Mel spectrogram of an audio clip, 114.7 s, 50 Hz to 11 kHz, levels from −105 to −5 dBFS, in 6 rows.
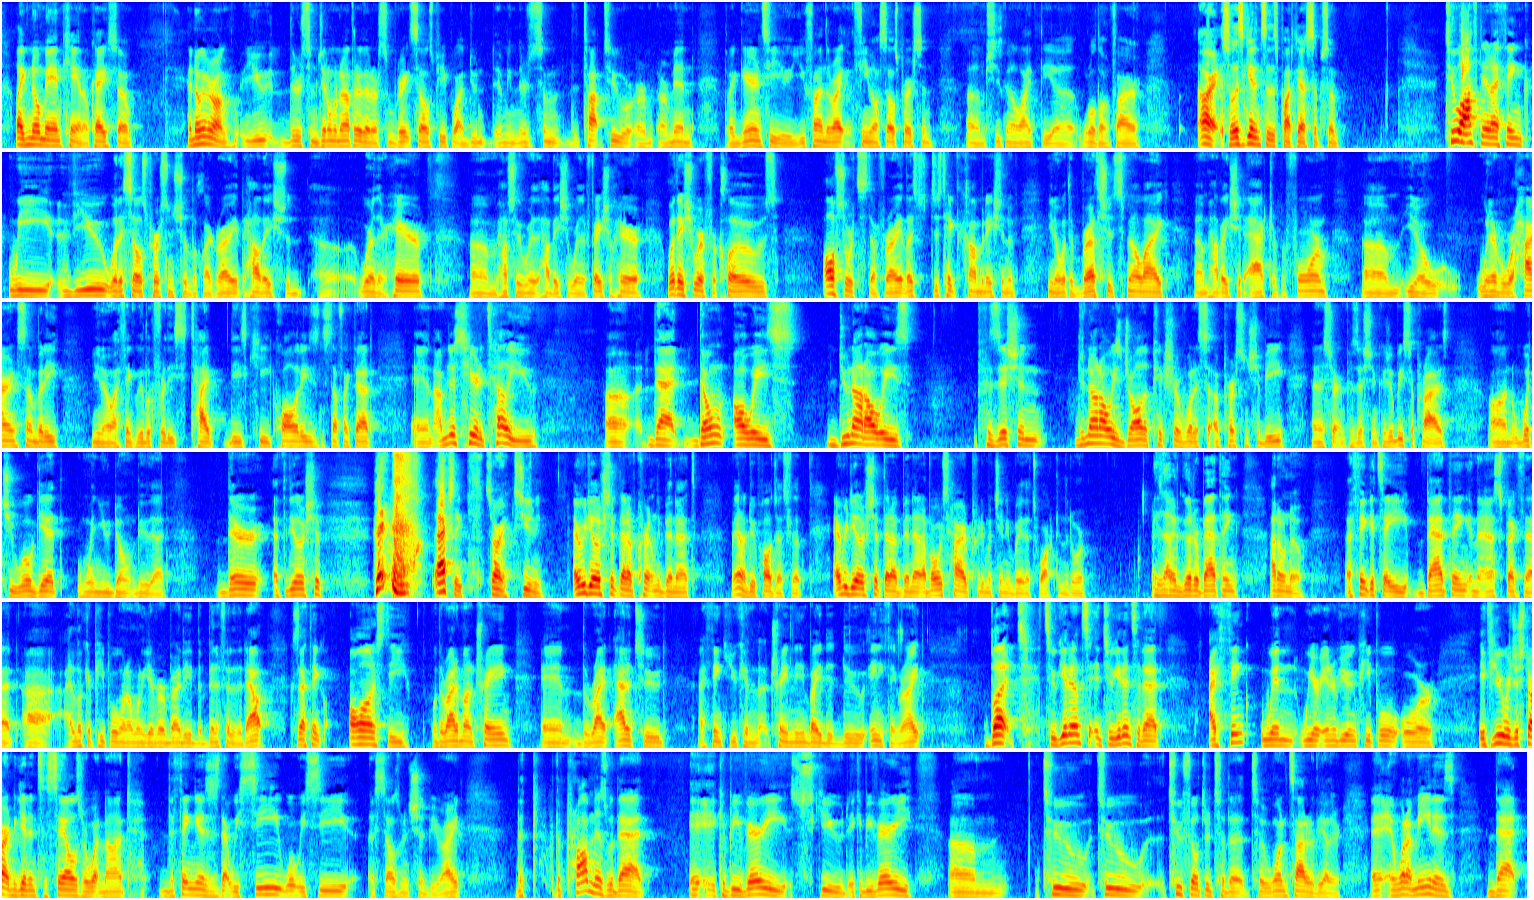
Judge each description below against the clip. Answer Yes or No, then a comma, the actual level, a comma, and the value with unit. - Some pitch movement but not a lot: Yes, average, 4.5 semitones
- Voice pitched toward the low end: Yes, low, 105 Hz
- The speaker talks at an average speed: Yes, average, 195 wpm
